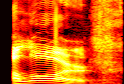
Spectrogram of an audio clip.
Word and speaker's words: alors: The S is silent, by the way. – Alors.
